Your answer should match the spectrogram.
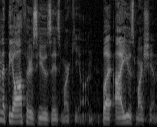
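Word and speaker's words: Marchion: The authors pronounce it Markian. But when they gave Mark Thompson the audiobook, they didn't tell him the right pronunciation, so he said Martian.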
